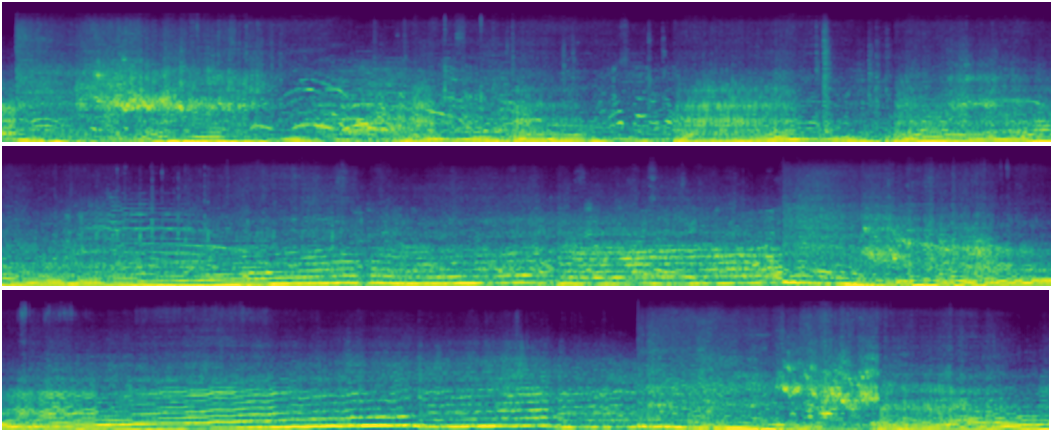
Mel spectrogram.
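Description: A rally car's engine revving hard on a closed stage, the revs climbing and dropping again and again as it changes gear and lifts off for corners, with a run of quick short blips a few seconds in and longer pulls through the gears later.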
